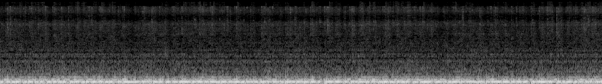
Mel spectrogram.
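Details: 1967 Ford Mustang V8 being inspected before purchase, warm engine: deep even burble at idle and through rev blips, steady firing, no knocks or ticks; runs strong, temperature around 180; normal warm idle and rev.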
